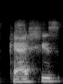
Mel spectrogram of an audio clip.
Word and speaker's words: caches: So the exact term I mean pronunciation is caches inteious in the range of minus 5 to 256.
